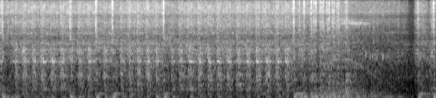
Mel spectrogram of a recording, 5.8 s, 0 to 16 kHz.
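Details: Rallygolf (VW) on first start after a 3-month rebuild with a new programmable ignition: freshly started, uneven stumbling beat at fast idle with a few revs; misfire on one cylinder, open circuit and 0 volts on injector 4.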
